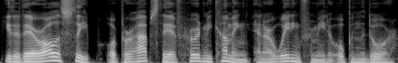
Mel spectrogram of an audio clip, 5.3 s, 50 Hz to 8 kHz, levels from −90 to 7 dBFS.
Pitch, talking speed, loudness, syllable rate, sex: 120 Hz, 235 wpm, -18 LUFS, 5.8 syllables/s, male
